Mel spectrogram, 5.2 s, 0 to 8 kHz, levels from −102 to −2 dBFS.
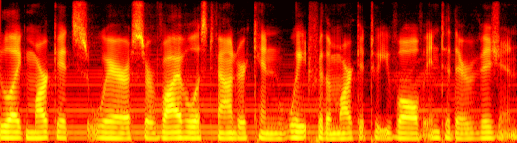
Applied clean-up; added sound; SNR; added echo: none; Bowed string instrument; 16 dB; none.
